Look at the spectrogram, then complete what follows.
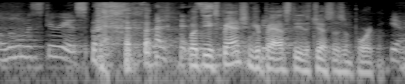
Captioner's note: all laugh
